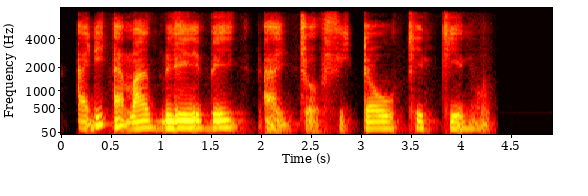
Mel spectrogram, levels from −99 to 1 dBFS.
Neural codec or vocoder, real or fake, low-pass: codec, 16 kHz, 1 kbps, FunCodec, trained on Chinese and English, 50 frames a second; fake; 7.2 kHz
